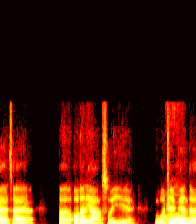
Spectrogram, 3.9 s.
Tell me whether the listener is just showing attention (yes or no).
yes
